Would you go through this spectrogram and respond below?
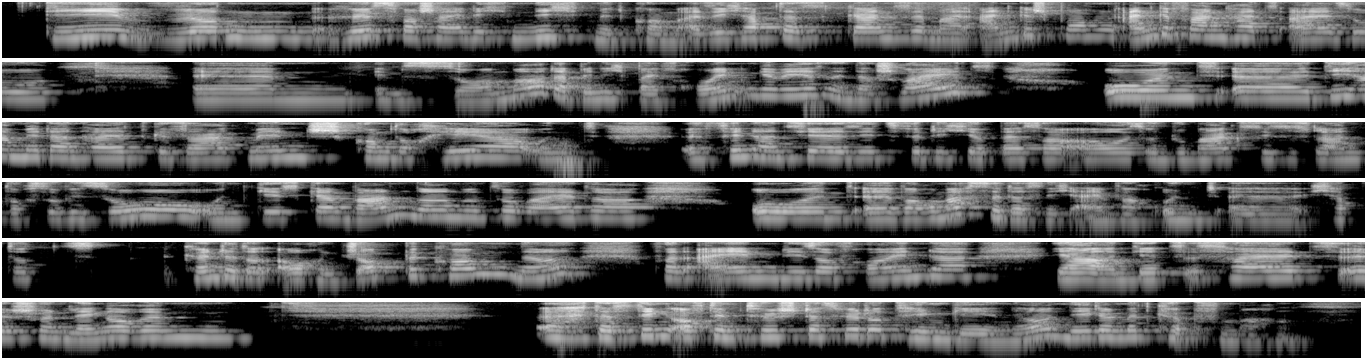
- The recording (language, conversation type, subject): German, advice, Wie kann ich mögliche Lebenswege sichtbar machen, wenn ich unsicher bin, welchen ich wählen soll?
- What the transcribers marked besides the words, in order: other background noise; tapping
